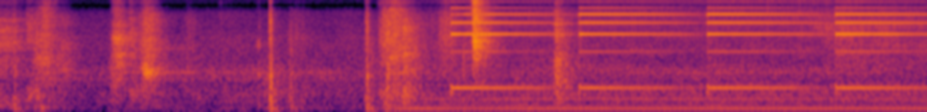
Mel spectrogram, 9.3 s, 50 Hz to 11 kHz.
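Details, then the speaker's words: 2015 Jeep Grand Cherokee EcoDiesel, 130,000 miles, key-on after fuel filter change, key cycled repeatedly to prime: clicks and a short clunk, then steady low electric hum with faint high whine; in-tank pump priming normally. "hopefully you can hear it run and then you can hear it click and it'll stop you won't hear a noise anymore so we'll do it [Music] again we'll do it one more"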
